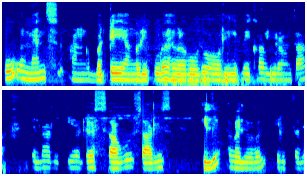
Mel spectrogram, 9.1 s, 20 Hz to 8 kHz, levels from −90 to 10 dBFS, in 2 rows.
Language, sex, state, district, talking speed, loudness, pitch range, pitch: Kannada, male, Karnataka, Bijapur, 105 wpm, -26 LUFS, 165-185 Hz, 175 Hz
